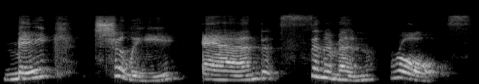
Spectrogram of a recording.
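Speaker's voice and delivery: slow, loud, every word hit with intention; loud deliberate speech-therapy demo; every word stressed. Shown as a demonstration. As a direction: say each word fully and clearly. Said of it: "say every word with intention".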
